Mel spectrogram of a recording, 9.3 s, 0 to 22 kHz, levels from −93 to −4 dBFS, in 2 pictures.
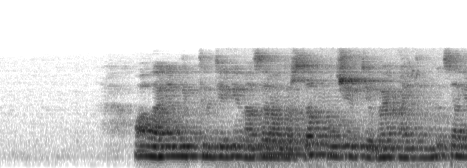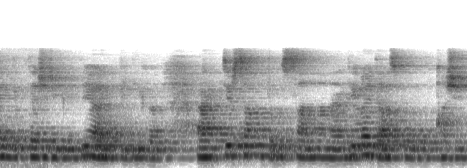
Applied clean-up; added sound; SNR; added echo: none; Insect; 10 dB; reverberation time 1.2 s.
